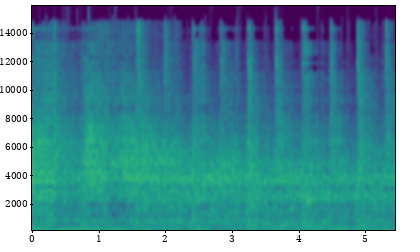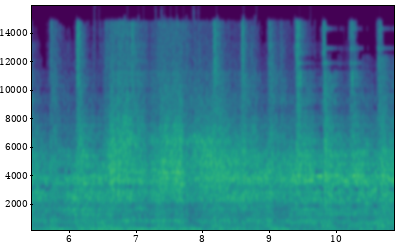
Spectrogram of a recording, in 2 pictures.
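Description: A live rock band playing a heavy stoner grunge rock song: electric guitars and bass over a drum kit. The cymbals are struck in a steady rhythm, a few strokes a second, and the whole passage is loud without a break.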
